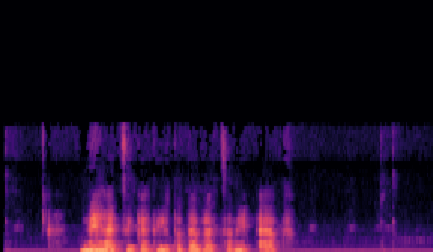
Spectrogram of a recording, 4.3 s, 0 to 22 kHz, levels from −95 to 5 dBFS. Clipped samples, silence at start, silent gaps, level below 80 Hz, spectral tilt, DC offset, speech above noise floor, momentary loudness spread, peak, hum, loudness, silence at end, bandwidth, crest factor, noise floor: under 0.1%; 0.8 s; none; -56 dBFS; -6.5 dB/octave; under 0.1%; 32 dB; 26 LU; -6 dBFS; none; -22 LUFS; 1.4 s; 11.5 kHz; 18 dB; -53 dBFS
